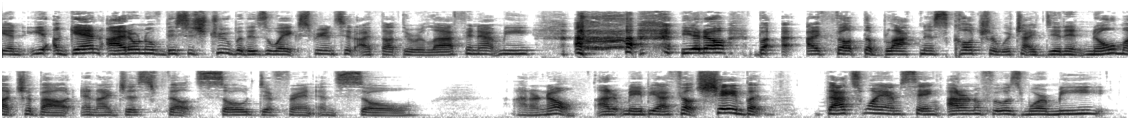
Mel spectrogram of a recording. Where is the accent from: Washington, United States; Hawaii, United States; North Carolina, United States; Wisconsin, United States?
Hawaii, United States; moved away; I grew up in Hawaii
